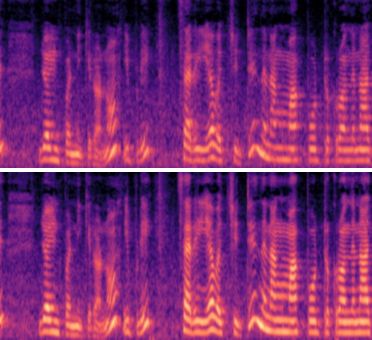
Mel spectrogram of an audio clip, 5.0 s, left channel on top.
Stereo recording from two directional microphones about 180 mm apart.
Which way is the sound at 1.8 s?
35° right (ahead or behind).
